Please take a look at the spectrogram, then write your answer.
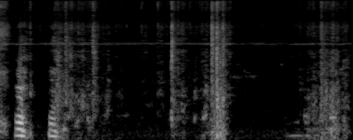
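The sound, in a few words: courting pigeons cooing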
